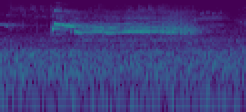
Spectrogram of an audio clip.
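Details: Red-tailed hawk on a high perch in Del Monte Forest, California, after eating a large fox squirrel, gives a single hoarse, drawn-out scream about a second and a half long, slurring slightly downward, over faint outdoor hiss.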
